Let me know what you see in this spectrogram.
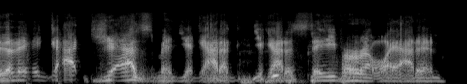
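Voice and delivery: terrible put-on cartoon parrot voice. Asked about Gilbert Gottfried's roles, a speaker tries his Aladdin parrot: terrible Gilbert Gottfried impression. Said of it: "a terrible".

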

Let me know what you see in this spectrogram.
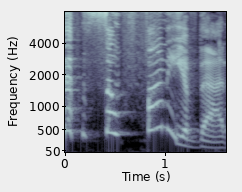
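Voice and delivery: very high, giggly, mocking squeal. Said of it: "and then just be like".

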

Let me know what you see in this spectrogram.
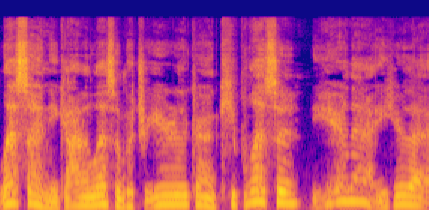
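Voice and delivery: loud high-pitched hollering.

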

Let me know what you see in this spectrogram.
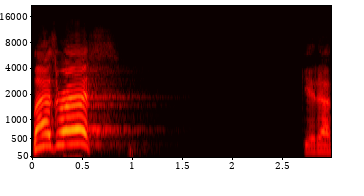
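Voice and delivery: high, loud ringing shout.

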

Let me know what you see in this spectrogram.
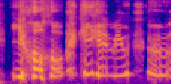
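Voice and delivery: very high, very slow sobbing. Retelling how a guy reacted after a kid hit him, imitating someone bawling. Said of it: "he starts bawling his eyes".

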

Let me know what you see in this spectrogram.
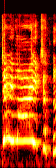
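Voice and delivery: loud, high-pitched scream. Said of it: "seeing him screaming at a computer".

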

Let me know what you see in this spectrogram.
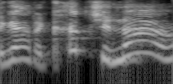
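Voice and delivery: very high-pitched, squeaky, deliberately bad cartoon mouse voice. Joking about Mickey showing up like one of the Peaky Blinders, terrible Mickey Mouse impression. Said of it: "the worst Mickey Mouse impression ever".

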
